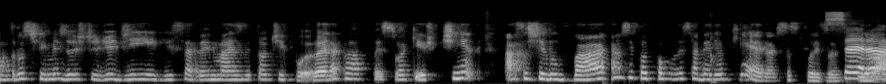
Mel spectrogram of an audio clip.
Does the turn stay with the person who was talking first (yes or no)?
no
